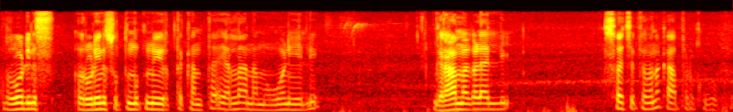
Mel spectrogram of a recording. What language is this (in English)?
Kannada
